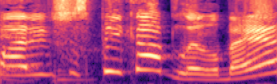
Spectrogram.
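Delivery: very high, loud character voice; mock bartender. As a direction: ham up a bartender chiding the kid. Plays bar staff answering the kid.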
